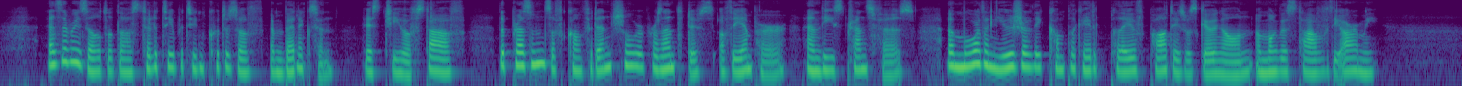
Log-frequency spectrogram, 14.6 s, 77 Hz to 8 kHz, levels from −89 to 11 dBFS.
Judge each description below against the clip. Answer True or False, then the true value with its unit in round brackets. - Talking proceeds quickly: False (170 wpm)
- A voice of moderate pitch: True (180 Hz)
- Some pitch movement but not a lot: True (4.1 semitones)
